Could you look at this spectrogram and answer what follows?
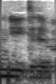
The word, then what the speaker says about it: Nedham: Marchamont Nedham? – Yes, or Needham.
